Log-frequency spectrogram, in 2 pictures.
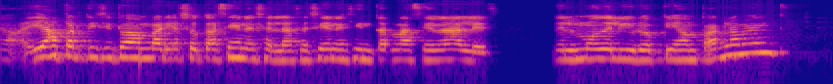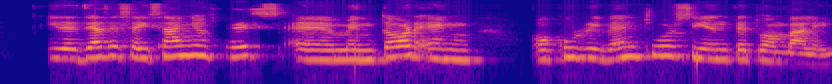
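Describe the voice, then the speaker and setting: A woman talks at a moderate pace, with a fairly high pitch and ordinary pitch variation. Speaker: workshop host and interviewer. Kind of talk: webinar interview. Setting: online webinar. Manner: hesitant, many fillers.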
